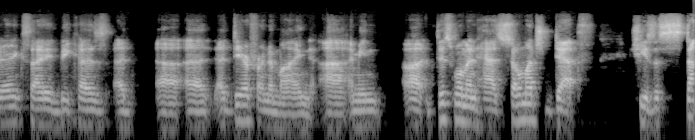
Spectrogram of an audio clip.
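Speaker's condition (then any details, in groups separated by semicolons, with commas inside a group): No condition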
